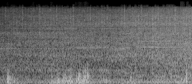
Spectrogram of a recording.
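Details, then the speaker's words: 2001 Ford Mustang 3.8 V6 petrol, steady smooth idle with no stumbles, which is normal. It has a new EGR valve, wires and plugs and the old coil pack tested OK. It sputters only when the throttle is hit suddenly. "sounds okay to me. It's the way I got it. Sounds okay on idle. Totally fine."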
